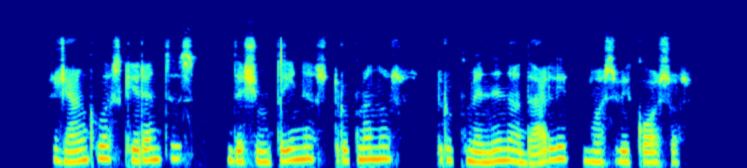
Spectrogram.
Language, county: Lithuanian, Kaunas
